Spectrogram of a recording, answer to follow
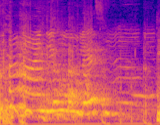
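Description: Speech only: a man talking close up, with several people chattering in the background.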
